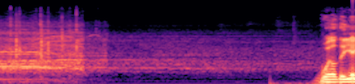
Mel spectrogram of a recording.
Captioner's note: applause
